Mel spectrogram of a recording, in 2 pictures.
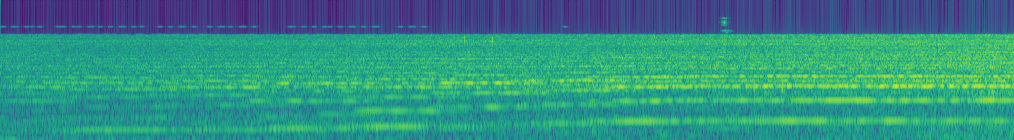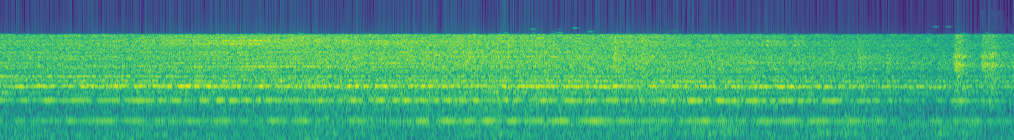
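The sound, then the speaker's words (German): A train locomotive pulls away from a standstill, its whining tones stepping upward in pitch one after another over a dense, steady rumble that grows slightly louder. “Aber jetzt eine Art wissenschaftliche Abhandlung über diese Geräusche beim Anfahren von Zügen. Beim Anfahren der Lokomotive aus dem Stillstand ist ein Geräusch zu vernehmen,”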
